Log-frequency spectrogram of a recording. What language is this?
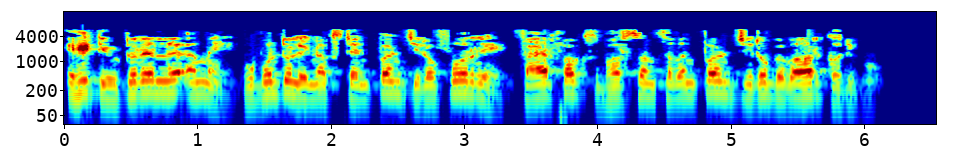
Odia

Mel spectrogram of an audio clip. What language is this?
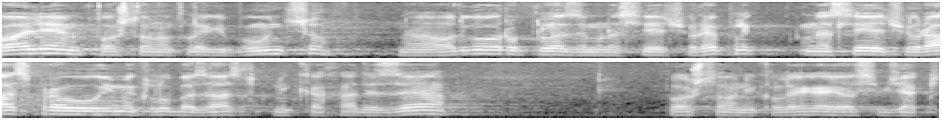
Croatian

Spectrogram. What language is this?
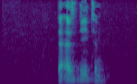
Kurdish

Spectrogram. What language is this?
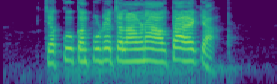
Sansi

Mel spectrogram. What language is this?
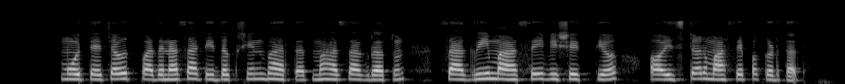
Marathi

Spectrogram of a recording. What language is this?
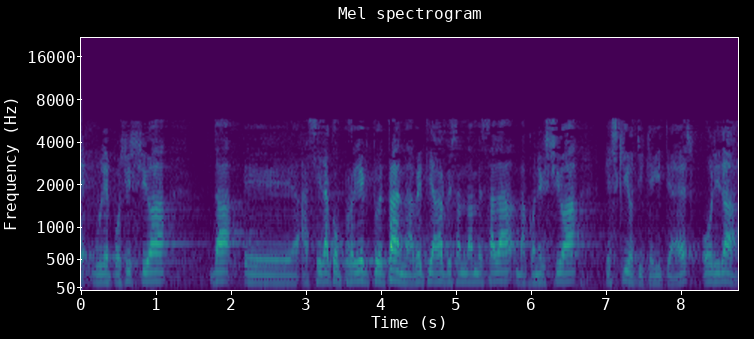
Basque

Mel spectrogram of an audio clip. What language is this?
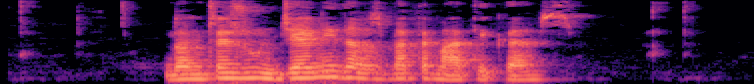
Catalan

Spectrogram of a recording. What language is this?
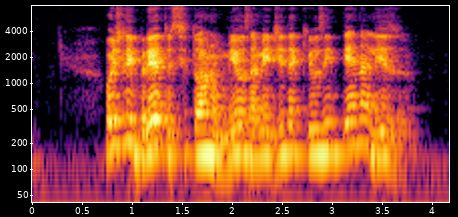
Portuguese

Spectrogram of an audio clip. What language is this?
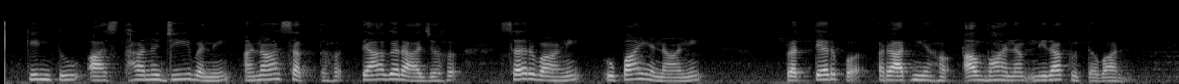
Sanskrit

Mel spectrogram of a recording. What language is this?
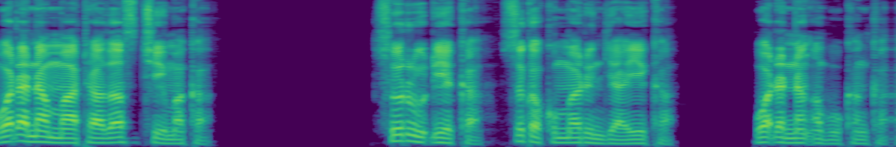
Hausa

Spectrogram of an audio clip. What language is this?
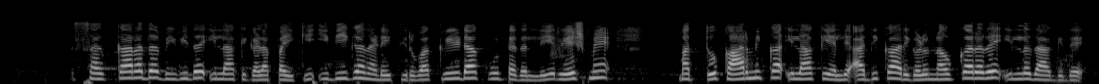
Kannada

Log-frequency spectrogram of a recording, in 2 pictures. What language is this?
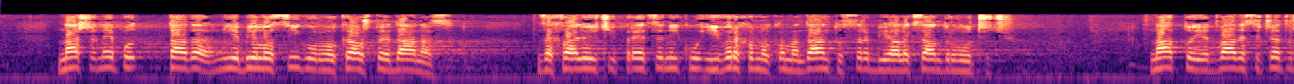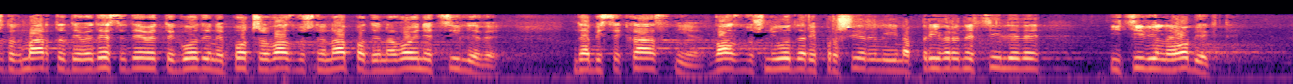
Serbian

